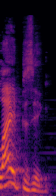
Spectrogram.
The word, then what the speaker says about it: Leipzig: deixado como gravado, que essa equipe aqui se pronuncia como Red Bull Leipzig. Então não tem problema não, então vamos chamar agora de Red Bull Leipzig, que tá ótimo, a pronúncia é bem fácil mesmo, como me disseram.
